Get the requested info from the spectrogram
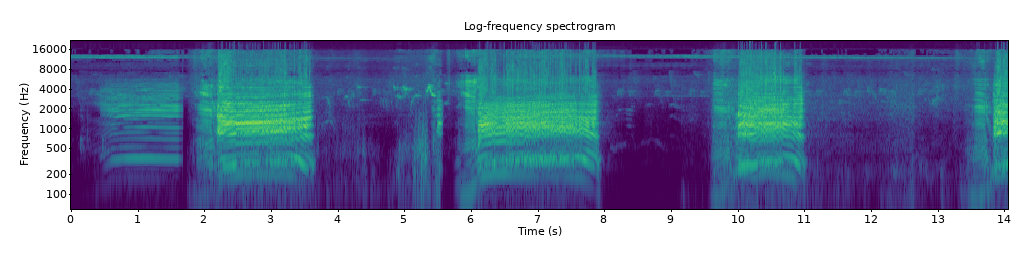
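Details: Morning in a village: a cow brought away for vaccination calls to another cow. Loud, rough, drawn-out moos come about every four seconds, four calls in all, with low rumbling between them.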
